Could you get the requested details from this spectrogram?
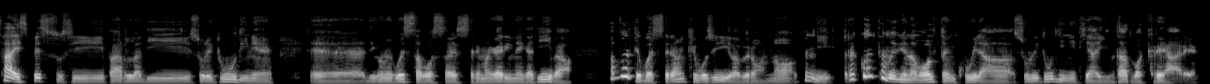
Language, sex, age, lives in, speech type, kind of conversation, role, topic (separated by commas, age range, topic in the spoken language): Italian, male, 25-29, Italy, conversation, podcast, host, Raccontami di una volta in cui la solitudine ti ha aiutato a creare?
